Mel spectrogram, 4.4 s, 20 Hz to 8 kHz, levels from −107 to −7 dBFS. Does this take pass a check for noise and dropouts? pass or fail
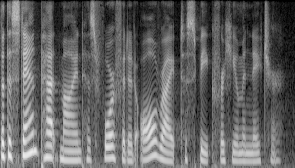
pass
